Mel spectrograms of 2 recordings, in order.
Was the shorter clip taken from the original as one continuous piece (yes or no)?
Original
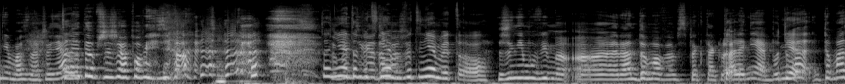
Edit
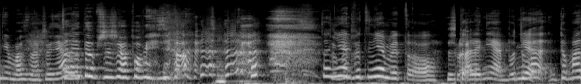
no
